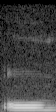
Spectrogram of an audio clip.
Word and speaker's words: ओम: जैसे ओम जो है वो अ उ और म से मिलकर बनता है, तो हम उस तरीके से तो उच्चारण नहीं करते, हम डायरेक्ट ओम करके बोलते हैं। तो संधि हो गई ना उसकी, और उमा बन करके ओम ही बन गया ना।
